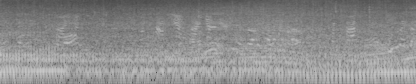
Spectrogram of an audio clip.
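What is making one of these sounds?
A motorbike engine idles nearby with a steady low rumble.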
